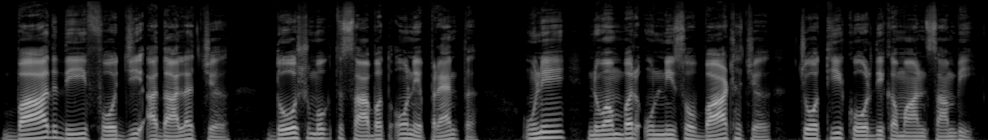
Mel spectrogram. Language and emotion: Dogri, neutral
